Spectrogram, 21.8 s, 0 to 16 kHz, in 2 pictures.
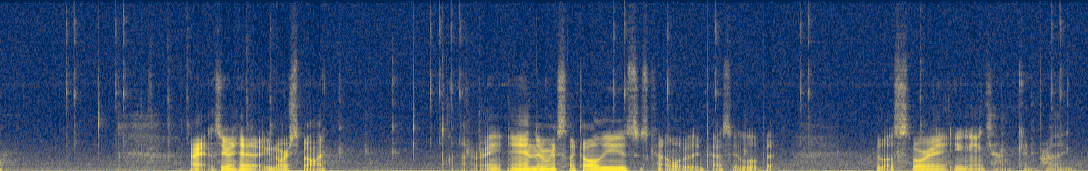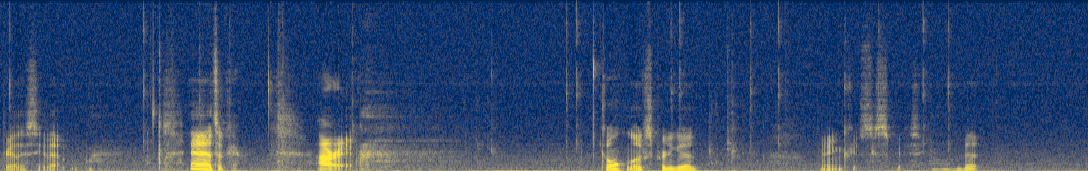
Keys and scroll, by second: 4.9 ctrl+a, 15.6 ctrl+s.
